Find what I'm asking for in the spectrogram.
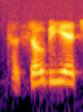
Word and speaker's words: Posobiec: They have fellows like Jack Posobiec, that's how you pronounce his name,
